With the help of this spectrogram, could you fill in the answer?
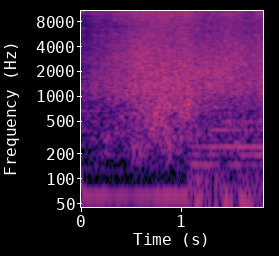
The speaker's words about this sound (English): When you see a city pigeon, imagine where it was intended to be on those rocky cliffs while the sea roils and churns below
